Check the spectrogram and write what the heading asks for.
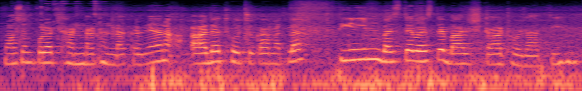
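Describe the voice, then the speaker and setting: A woman's voice: fairly high pitch, steady tone, moderate pace. A young woman vlogger chatting casually and rambling through a family story. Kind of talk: casual family vlog narration. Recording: faint background noise.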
